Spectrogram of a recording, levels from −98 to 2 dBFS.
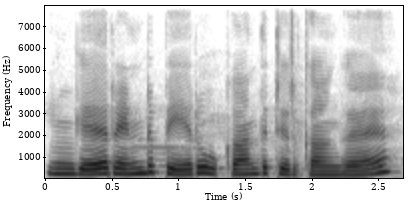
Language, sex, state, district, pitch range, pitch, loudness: Tamil, female, Tamil Nadu, Nilgiris, 220-265 Hz, 235 Hz, -15 LUFS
